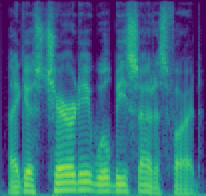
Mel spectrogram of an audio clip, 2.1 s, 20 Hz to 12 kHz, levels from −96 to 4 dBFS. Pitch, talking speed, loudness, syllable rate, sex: 105 Hz, 175 wpm, -17 LUFS, 5.4 syllables/s, male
